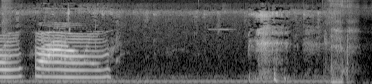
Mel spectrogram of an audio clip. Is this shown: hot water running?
no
